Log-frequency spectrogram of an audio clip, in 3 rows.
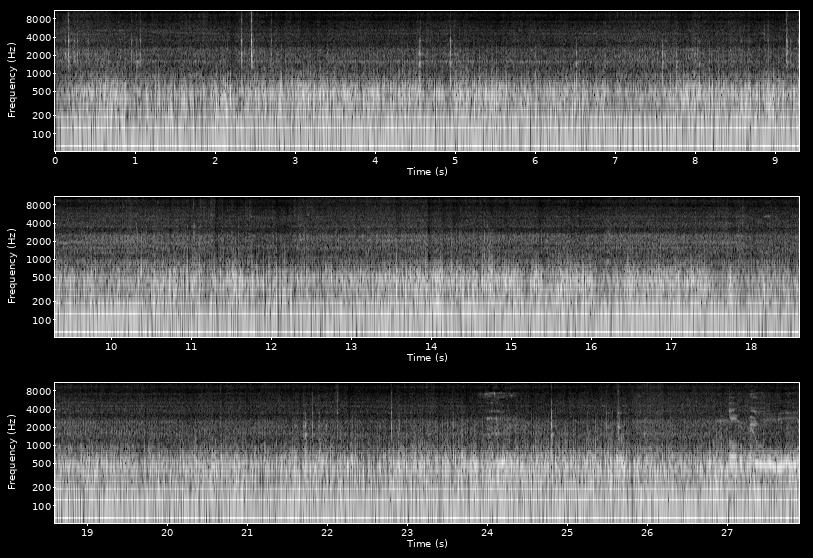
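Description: Motorcycle engine running at a steady, light cruise of about 35 km/h, with road noise. The pitch and level stay even, with no revving.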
